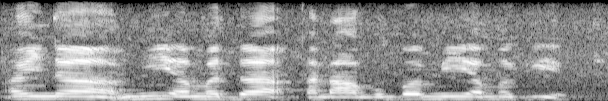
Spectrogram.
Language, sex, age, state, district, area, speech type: Manipuri, female, 60+, Manipur, Tengnoupal, rural, spontaneous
